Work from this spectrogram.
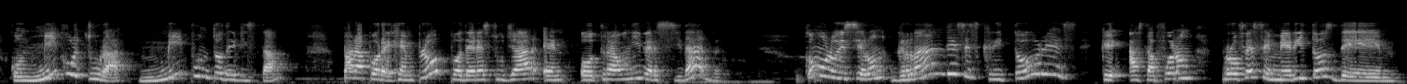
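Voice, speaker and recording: Martinican woman, French native, interview guest, reflective, searching for words, dull lo-fi sound. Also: a little high. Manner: thoughtful, searching for words, frequent restarts. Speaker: anthropologist guest.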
